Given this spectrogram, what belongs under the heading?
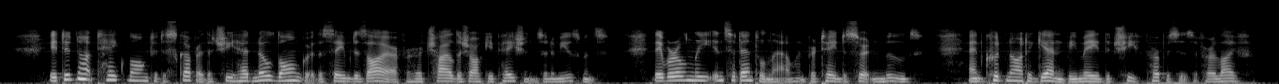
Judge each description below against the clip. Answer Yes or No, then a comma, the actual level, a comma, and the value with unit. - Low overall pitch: No, medium, 145 Hz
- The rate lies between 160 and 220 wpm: Yes, average, 200 wpm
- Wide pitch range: No, average, 4.9 semitones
